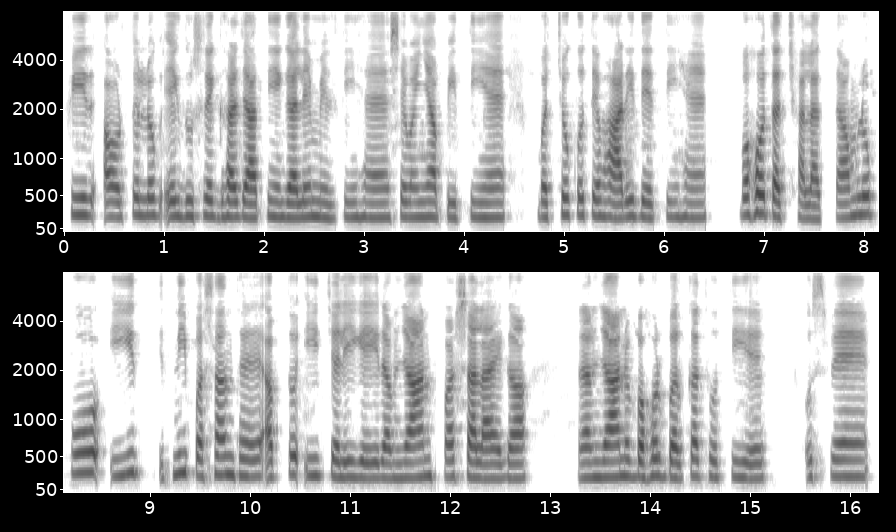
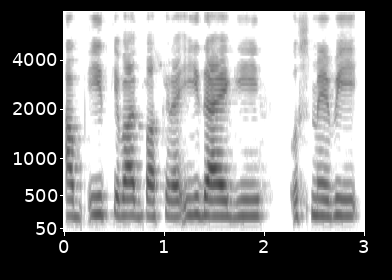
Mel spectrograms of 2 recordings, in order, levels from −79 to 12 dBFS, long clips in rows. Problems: constant background noise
